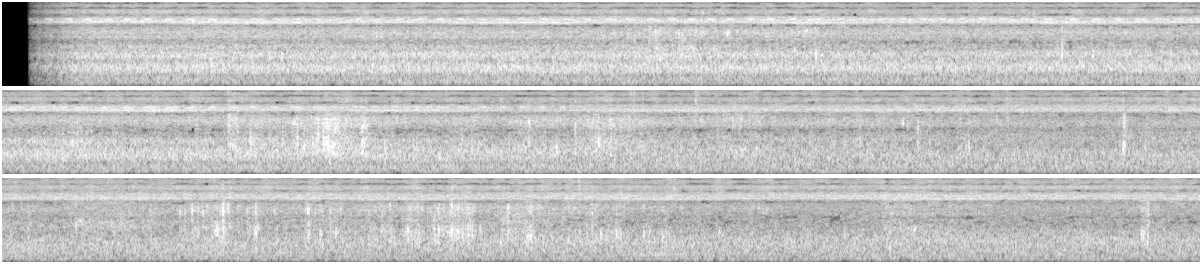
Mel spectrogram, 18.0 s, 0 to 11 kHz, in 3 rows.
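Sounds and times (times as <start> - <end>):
river water rushing: 0.2 - 17.9.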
